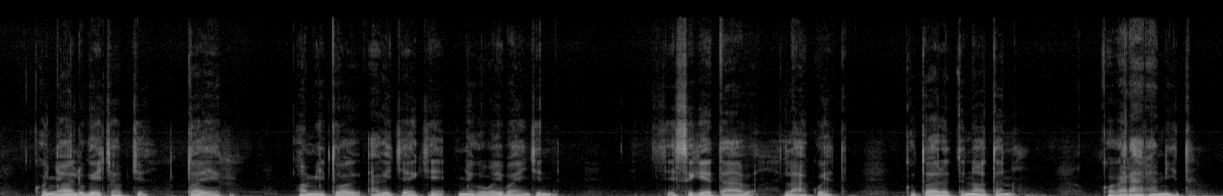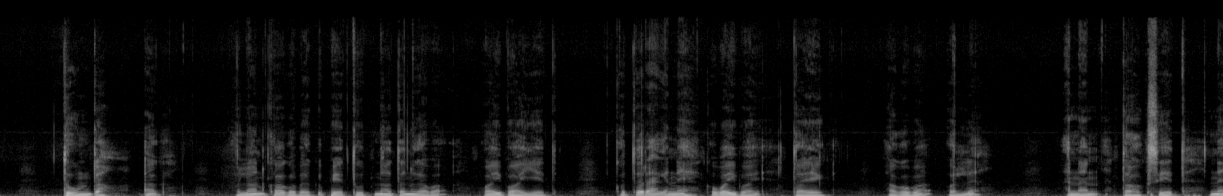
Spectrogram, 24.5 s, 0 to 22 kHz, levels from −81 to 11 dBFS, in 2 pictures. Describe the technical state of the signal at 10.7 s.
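At 10.7 s the signal is intact, with no audible fault at that point in the speech.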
